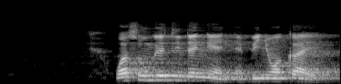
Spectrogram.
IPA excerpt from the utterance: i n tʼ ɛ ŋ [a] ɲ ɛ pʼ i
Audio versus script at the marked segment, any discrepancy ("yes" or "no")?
yes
